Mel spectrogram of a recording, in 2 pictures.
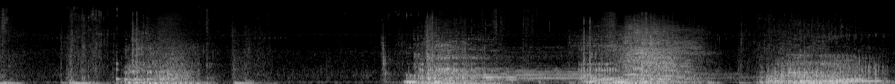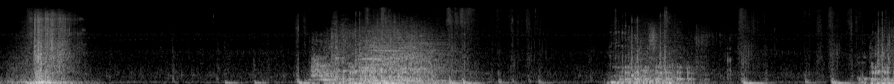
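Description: A large dinosaur roars and growls loudly.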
